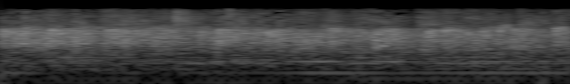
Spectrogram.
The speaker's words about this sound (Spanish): Así que, ¿qué tal si empezamos dándole un aplauso? Why don't we praise God as we begin?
